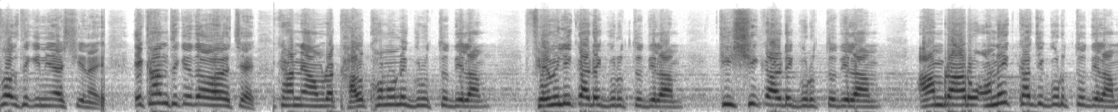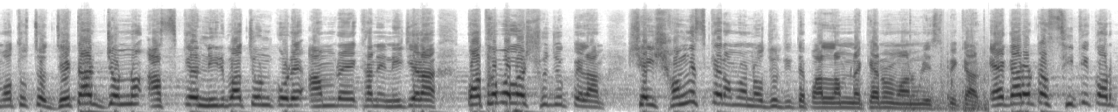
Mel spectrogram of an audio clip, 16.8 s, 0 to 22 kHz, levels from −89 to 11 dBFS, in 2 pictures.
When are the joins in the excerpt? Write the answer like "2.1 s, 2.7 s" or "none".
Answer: 2.1 s, 15.8 s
